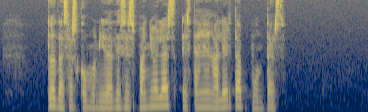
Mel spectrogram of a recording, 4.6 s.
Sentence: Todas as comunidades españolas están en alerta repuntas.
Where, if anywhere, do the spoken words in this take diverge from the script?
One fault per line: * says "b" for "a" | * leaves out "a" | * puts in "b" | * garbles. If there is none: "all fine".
all fine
